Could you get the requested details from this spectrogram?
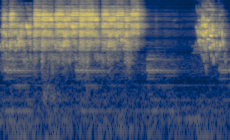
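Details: Budgerigars singing to promote breeding: two seconds of intense scratchy chattering warble, then a lull and a shorter burst of squeaky chirps.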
